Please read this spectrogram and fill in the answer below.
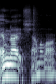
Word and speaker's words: M. Night Shyamalan: It's by M. Night Shyamalan.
